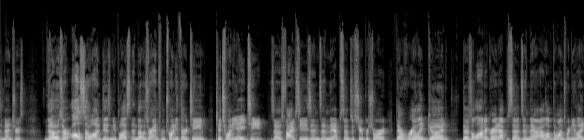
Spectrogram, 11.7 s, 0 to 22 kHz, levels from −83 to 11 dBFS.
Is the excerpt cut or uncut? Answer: cut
